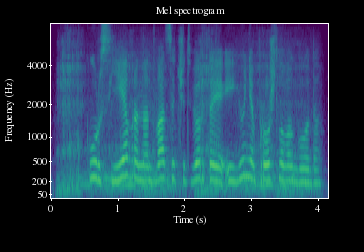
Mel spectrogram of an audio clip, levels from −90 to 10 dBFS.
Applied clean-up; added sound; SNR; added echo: none; Accelerating, revving, vroom; 11 dB; none.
